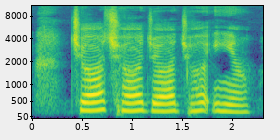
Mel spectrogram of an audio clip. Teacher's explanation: ये तालु से बोले जाते हैं। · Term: चवर्ग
